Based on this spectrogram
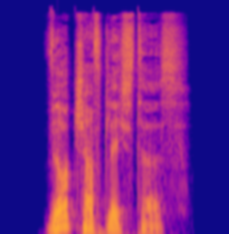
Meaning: strong/mixed nominative/accusative neuter singular superlative degree of wirtschaftlich
- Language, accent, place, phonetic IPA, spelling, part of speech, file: German, Germany, Berlin, [ˈvɪʁtʃaftlɪçstəs], wirtschaftlichstes, adjective, De-wirtschaftlichstes.ogg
